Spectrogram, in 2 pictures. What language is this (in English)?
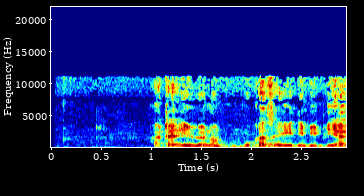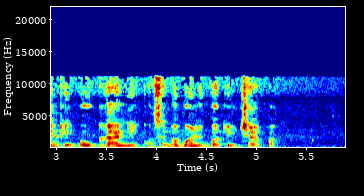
Swahili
